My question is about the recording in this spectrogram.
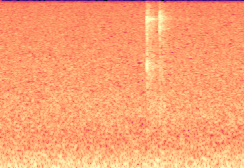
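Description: Computer mouse double-click: two quick, sharp clicks about a second and a half in, against near silence.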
